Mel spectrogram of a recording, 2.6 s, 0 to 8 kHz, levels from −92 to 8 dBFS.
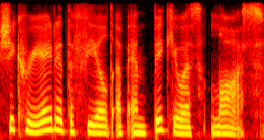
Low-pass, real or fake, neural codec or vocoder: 7.2 kHz; real; none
